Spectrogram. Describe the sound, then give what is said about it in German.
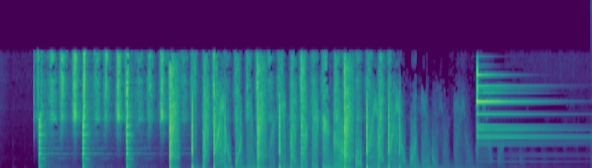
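A triangle rings out in a few bright, spaced metallic strikes, then keeps hitting as a loud, bass-heavy beat and dense music crash in, ending with a sustained high shimmer. “Ich würde sagen, es ist eine Triangel.”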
